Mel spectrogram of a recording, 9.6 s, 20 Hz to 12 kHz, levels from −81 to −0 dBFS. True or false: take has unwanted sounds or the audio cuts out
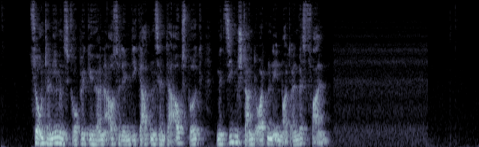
false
